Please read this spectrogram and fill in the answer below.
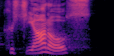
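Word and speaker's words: Christianos (Χριστιανός): The word Christians is from a word that is pronounced Christianos, which is simply that, a follower of Jesus Christ.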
